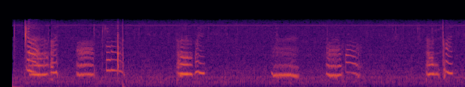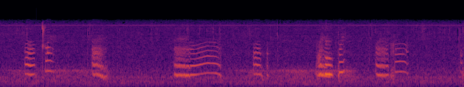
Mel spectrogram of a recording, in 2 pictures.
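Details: Two unrelated female domestic cats, about ten years old, usually fighting but here trading calls indoors for about an hour: short chirping meows and trills, many with rising-falling wavering pitch, exchanged back and forth every second or so in a quiet room.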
